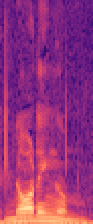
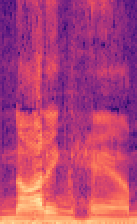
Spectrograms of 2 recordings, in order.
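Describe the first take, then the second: First: It is said in a British accent. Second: It is said in an American accent. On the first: "I'm going to try a British accent" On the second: "that'd be very American"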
